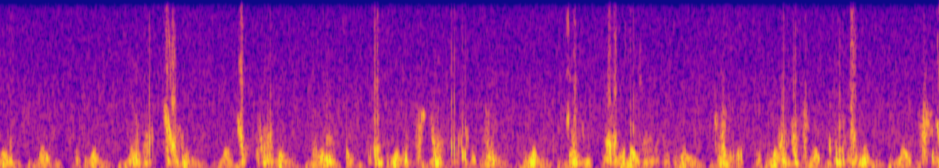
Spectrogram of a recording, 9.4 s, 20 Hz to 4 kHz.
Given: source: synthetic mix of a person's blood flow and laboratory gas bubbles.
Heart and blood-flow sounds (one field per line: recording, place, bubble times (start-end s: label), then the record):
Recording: Doppler ultrasound of blood flow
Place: precordium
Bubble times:
0.08-0.14 s: bubbles
1.30-1.57 s: bubbles
1.62-1.86 s: bubbles
2.36-2.50 s: bubbles
2.55-2.75 s: bubbles
3.10-3.38 s: bubbles
3.68-3.84 s: bubbles
4.01-4.12 s: bubbles
4.15-4.26 s: bubbles
4.29-4.44 s: bubbles
4.49-4.70 s: bubbles
4.83-4.97 s: bubbles
5.65-5.94 s: bubbles
6.04-6.20 s: bubbles
6.26-6.61 s: bubbles
7.13-7.45 s: bubbles
7.75-8.10 s: bubbles
8.27-8.59 s: bubbles
9.17-9.40 s: bubbles
From the record:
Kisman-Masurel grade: 233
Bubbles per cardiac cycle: several, 3 to 8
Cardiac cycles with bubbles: 50 to 99%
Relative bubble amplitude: loud (0.450 to 0.775)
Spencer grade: 3 (all of the cardiac periods contain showers or single bubble signals, but not dominating or overriding the cardiac motion signals)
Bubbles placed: anywhere in the cardiac cycle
